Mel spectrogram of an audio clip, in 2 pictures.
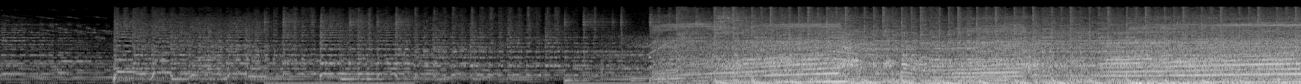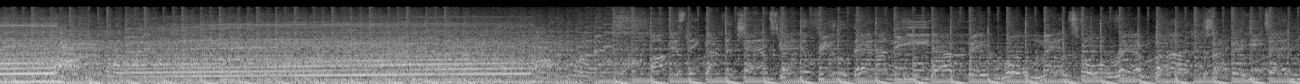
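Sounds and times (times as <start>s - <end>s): electronic music with steady beat: 0.0s - 26.0s
rotary engine accelerating hard: 6.4s - 26.0s.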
